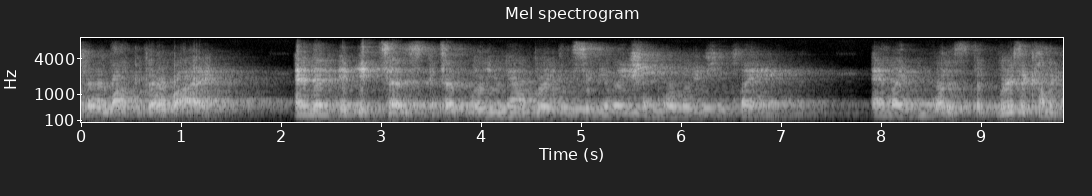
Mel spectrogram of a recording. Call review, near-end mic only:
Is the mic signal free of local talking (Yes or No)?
Yes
